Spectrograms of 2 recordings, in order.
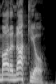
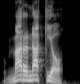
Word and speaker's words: Marinaccio: That's how I believe that's how you pronounce that name, and looking at it as someone who speaks a decent amount of Italian, that's how it should be pronounced if it's not, so Ron Marinaccio. Gonna say with the roll of the R and everything, gotta have that rrrr, Marinaccio.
